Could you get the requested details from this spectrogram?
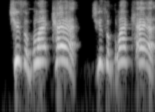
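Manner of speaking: shrill, very high-pitched screaming. Retelling how the sister's dad suddenly screamed: imitating someone screaming. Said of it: "So he screams out".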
